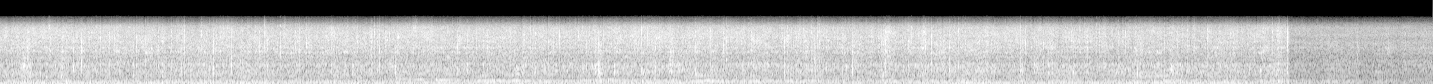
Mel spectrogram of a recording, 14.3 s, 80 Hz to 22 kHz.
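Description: Chicken pieces frying in oil in a pan: a steady sizzle with scattered small pops. About 13 seconds in the sizzle drops to a quieter level.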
